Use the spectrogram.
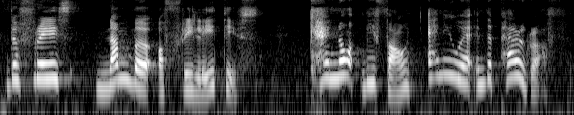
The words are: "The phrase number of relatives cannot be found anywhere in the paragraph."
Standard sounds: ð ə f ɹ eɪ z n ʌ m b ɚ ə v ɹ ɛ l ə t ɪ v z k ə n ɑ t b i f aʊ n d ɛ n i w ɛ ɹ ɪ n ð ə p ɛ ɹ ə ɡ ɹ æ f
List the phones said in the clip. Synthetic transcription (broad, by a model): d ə f ɹ eɪ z n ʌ m b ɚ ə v ɹ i l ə t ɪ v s k ə n ɑ t b i f aʊ n d ɛ n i w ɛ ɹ ɪ n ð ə p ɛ ɹ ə ɡ ɹ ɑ f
